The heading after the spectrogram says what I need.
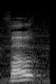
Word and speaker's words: Focht: Focht? We're joined by Jodi Focht of Venango?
